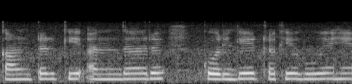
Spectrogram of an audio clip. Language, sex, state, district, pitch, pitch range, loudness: Hindi, female, Chhattisgarh, Bastar, 255 Hz, 245-260 Hz, -14 LUFS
